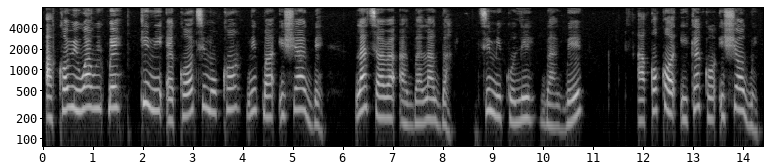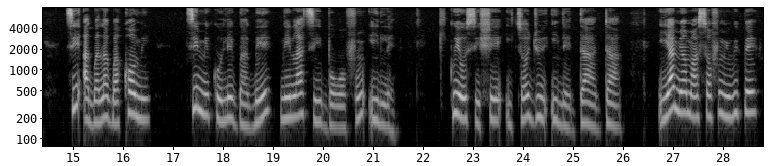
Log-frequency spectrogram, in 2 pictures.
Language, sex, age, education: Yoruba, female, 30-45, tertiary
